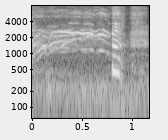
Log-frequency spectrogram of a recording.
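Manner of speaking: high-pitched burst of laughter. Real, not acted. Laughing at own dad impression, high giggle. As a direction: crack up in a high squeal.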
